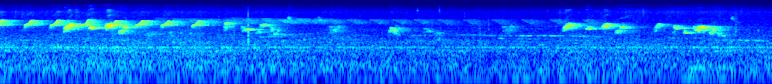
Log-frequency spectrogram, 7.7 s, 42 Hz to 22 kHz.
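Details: Red-whiskered bulbul decoy in a heated singing contest to draw wild birds to a trap, cold windy day, 17 February 2020: rapid run of repeated whistled notes, then a pause and further bright phrases, men talking.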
